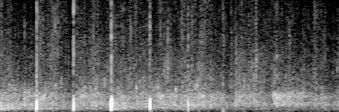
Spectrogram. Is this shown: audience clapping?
yes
